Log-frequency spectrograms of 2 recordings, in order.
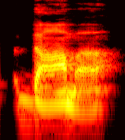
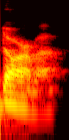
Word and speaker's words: dharma: have r's in it when you look at buddhist pronunciation of these terms they often take out the r's so they'll say dhamma instead of dharma right so it's like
